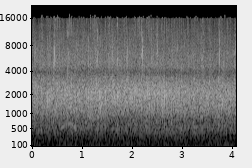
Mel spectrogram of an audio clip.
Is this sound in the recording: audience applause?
yes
